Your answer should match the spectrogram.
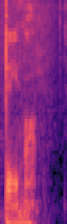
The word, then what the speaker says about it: Baltimore: It's pronounced Balmer for those people who live there.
